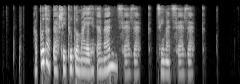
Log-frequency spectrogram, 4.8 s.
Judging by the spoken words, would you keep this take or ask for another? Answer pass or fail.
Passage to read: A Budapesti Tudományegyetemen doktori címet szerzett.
fail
